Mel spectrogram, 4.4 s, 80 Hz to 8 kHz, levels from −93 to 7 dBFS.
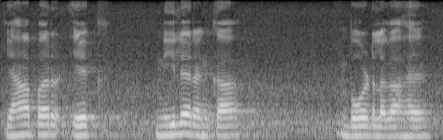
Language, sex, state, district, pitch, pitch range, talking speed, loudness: Hindi, male, Uttar Pradesh, Lalitpur, 155 Hz, 150-160 Hz, 120 wpm, -14 LUFS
